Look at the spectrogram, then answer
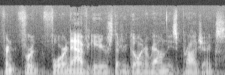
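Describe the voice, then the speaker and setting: A man's ordinary speaking voice, fairly quick in pace, with fairly even intonation. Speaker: Corps of Engineers program manager. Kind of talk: interview conversation, informational.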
